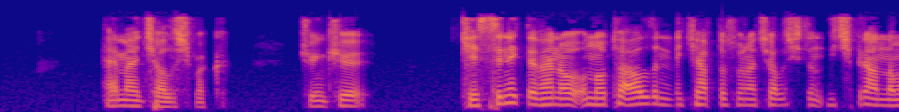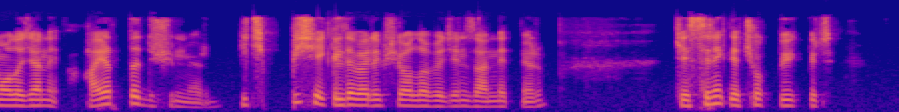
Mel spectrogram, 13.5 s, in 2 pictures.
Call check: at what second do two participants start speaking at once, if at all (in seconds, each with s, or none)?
none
